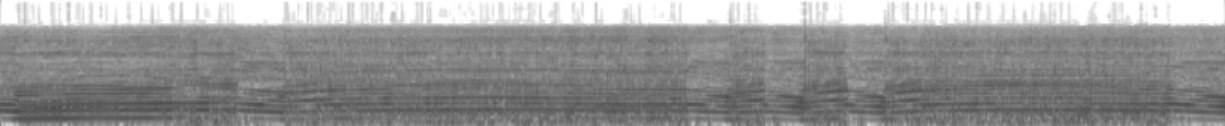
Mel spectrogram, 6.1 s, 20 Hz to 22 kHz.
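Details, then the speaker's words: Tanaka PowerMate PMS340 two-stroke pruning saw, warm engine, after fuel delivery system repair; high revs sag and surge unevenly, sound not clear; carburetor needs a little more tuning. "เสียงมันไม่ใสน่าจะดีกว่านี้ขอปรับจูนอีกนิดครับ"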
